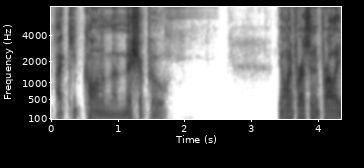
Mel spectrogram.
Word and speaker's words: Mishipeshu: Mishipeshu. Peshu. Thank you. Thank you. Because phonetically, like, yeah, I can break that down.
